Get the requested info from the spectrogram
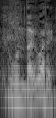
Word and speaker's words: Wundagore: Yo lo pronuncio como Dios manda, o por lo menos como se lee. – Wundagore.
